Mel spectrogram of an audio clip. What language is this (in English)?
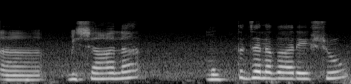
Sanskrit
